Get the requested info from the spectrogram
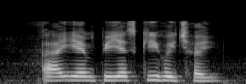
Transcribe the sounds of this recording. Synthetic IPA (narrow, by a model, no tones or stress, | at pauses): aiempieskiɦoit͡ʃʰəj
